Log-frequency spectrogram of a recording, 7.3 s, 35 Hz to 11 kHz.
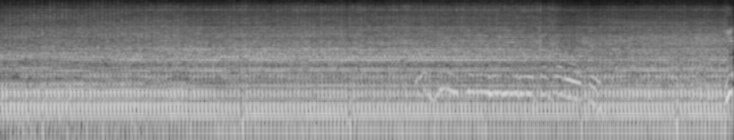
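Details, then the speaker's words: DOZER G7 2BT 7 hp walk-behind tractor (aka Kentavr, DTZ, Forte), engine not yet warmed up: fast steady single-cylinder chatter with an occasional sharp pop; rare backfires while cold. "Вот так он работает. Слышите прострелы иногда? Редко, но есть. Это еще не нагрелся."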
